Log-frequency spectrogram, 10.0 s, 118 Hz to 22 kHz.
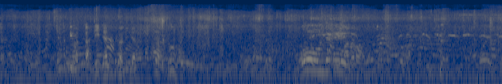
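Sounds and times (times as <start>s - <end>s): onlookers calling and chattering: 0.0s - 10.0s.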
